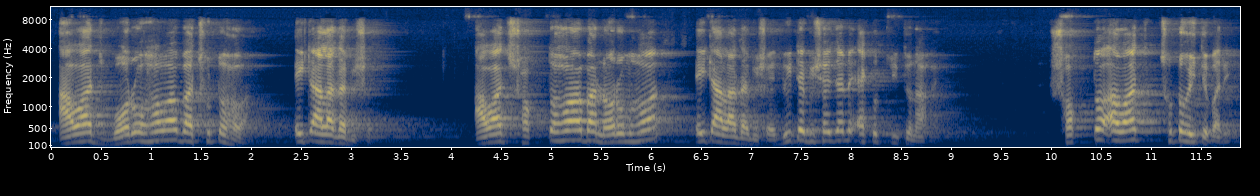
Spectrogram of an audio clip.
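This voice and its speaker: A man leads a recitation lesson in a fairly high voice. He patiently repeats each sound slowly so his students can follow. The recording carries a long, ringing reverb. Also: lo-fi sound. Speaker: Quran recitation teacher. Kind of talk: online tajweed lesson.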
